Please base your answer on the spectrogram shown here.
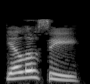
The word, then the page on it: Yellow sea: British English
